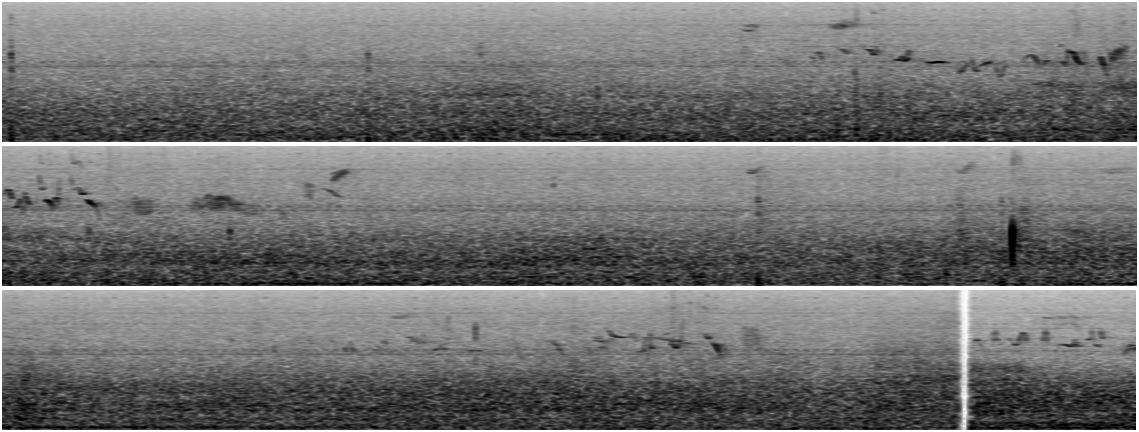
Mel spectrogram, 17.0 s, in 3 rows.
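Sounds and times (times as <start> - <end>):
outdoor background noise: 0.0 - 17.0
small bird chirping: 3.7 - 7.5, 12.6 - 15.3.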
